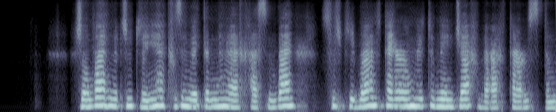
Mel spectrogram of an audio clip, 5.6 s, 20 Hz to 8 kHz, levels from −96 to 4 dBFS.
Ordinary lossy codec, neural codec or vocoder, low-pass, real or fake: none; codec, 16 kHz, 0.5 kbps, FreqCodec, smaller model; none; fake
